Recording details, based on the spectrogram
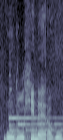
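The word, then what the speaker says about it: モルヒネ: 아이들의 사진도 남아 있는데 당시 사람들은 몰피는 이제 몰핀이라 발음하지는 않고 일본어로 모르히메라고 불렀어요 단어죠 몰핀을 만든 곳에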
